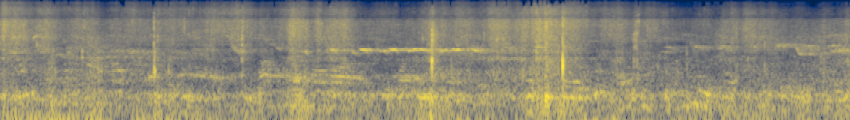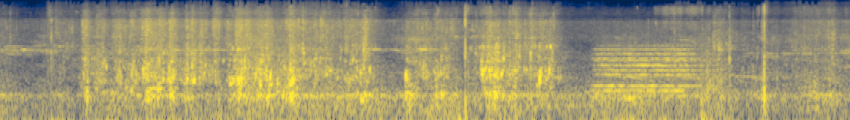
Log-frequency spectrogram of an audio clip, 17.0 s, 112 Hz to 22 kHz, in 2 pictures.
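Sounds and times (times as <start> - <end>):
water splashing and trickling: 8.5 - 17.0.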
